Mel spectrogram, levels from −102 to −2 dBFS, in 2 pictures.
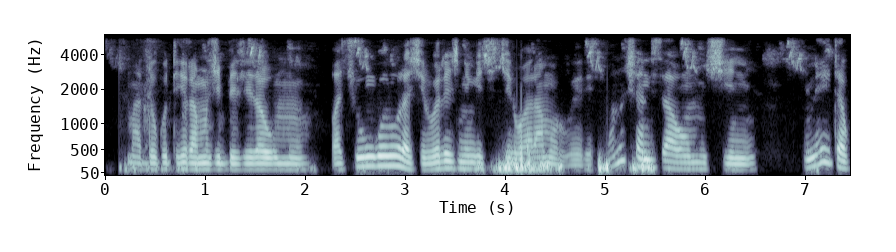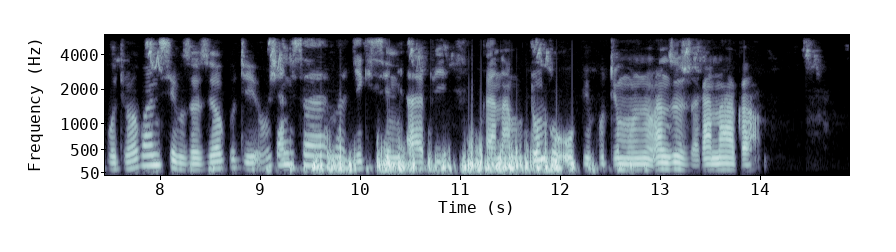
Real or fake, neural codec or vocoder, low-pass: real; none; 5.4 kHz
